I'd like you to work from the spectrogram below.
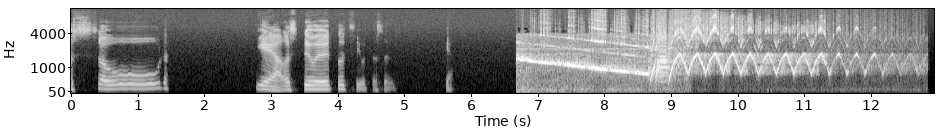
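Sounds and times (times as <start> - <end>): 
speech: 0.0 - 1.6, 2.8 - 4.9, 8.8 - 9.2
emergency vehicle siren wailing and yelping: 6.7 - 12.9.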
